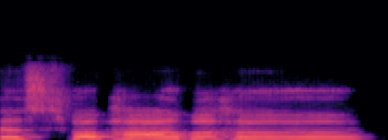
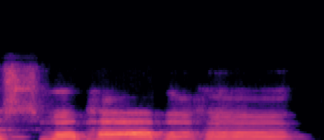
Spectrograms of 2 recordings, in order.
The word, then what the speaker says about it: स्वभावः: इधर देखिए, जब विसर्ग आता है उसके बाद पकार होता है, तो एक ऐसे करके साउंड करेंगे हम, जैसे उन विसर्ग का उच्चारण नहीं करेंगे हम।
